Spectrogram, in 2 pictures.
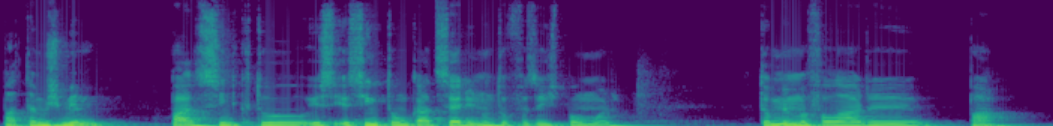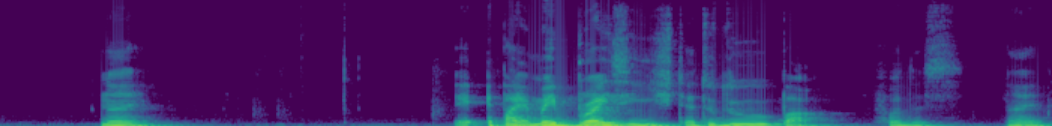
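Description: This teen podcast host talks alone in a relaxed monologue, his Portugal Portuguese accent clear as he wanders through topics with hesitation, slang, and plenty of fillers. The voice is on the high side and warm, moving a little fast but broken by long pauses.

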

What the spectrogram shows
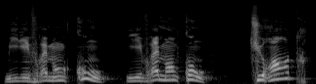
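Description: A man doing a furious shouting army captain. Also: fairly high pitch, expressive, normal speed. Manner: shouting, insulting, commanding.

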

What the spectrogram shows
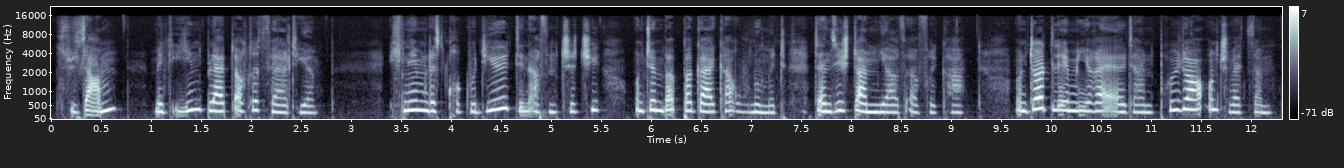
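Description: A gentle, kindly old animal doctor from a children's storybook, speaking in a soothing tone, as a woman reads him aloud. The voice sits high and carries a gravelly edge, close and dry. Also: moderate pace, no room sound.

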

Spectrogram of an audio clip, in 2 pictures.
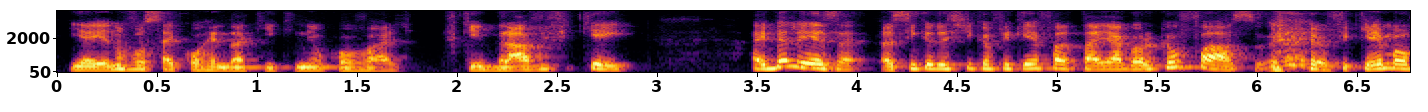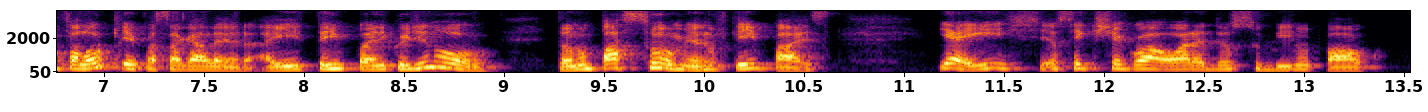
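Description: Fast-talking Brazilian motivational speaker. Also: male voice, sits high. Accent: Brazilian Portuguese. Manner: animated, conversational storyteller. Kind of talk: storytelling in an interview.

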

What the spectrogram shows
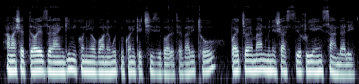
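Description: A man voicing a hushed, bitter woman patient. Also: lowish voice, little pitch movement, few pauses, lightly acted. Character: silent troubled woman patient, accusing.

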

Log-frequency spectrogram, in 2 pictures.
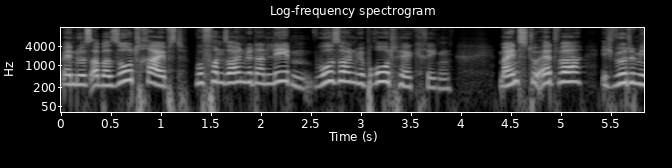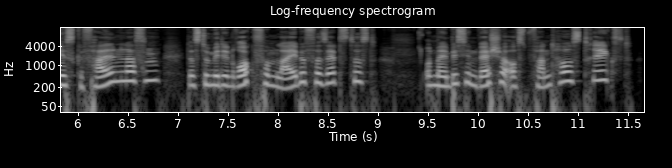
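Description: A woman playing a loud, wailing young wife. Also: fairly high pitch, normal speed, smooth, dry recording, clean studio sound, close to an everyday voice. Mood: scolding. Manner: loud, scolding, theatrical lament. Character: young poor wife, quick-witted, scolding and wailing. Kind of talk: audiobook character voice.

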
